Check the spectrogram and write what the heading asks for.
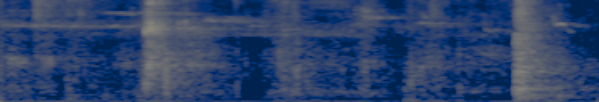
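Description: Footsteps walking beneath a huge concrete silo tower, once used for loading, with litter lying about: a handful of crisp, uneven steps landing every half second or so, with one heavier scuff near the end, and no voices.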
